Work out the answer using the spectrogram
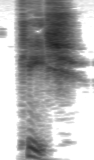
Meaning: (noun) A pie made primarily of egg and cream, perhaps mixed with chopped meat or vegetables, in a pastry crust; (adjective) Extremely appealing to look at; sexually alluring
- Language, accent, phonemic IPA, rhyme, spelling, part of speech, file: English, Australia, /kiːʃ/, -iːʃ, quiche, noun / adjective, En-au-quiche.ogg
